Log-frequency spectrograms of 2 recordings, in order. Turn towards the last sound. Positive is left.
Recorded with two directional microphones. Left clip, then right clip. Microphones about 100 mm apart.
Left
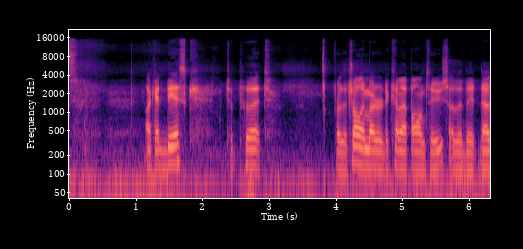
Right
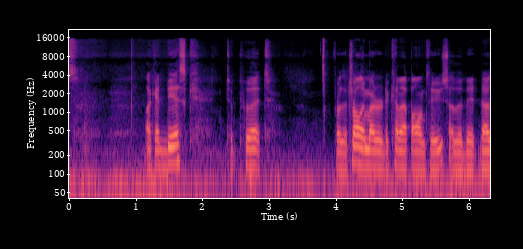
turn(degrees=-25)  # may be behind; listen again after turning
